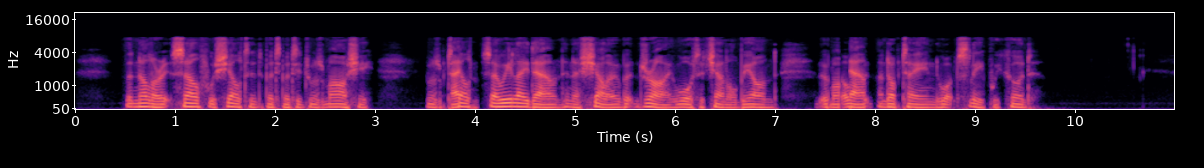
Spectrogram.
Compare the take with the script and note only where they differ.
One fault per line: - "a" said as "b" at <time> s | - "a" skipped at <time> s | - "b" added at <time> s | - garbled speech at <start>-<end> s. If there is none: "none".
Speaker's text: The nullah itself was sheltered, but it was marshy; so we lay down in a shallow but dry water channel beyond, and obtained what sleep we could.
- "but" added at 2.0 s
- garbled speech at 3.5-4.0 s
- garbled speech at 7.4-8.0 s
